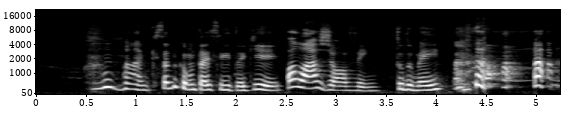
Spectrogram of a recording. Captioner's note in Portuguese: risos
